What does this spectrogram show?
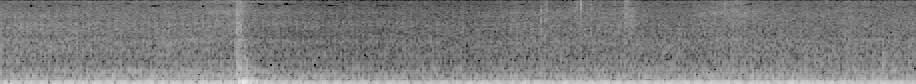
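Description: A vehicle engine idling, a steady low rumble with an even fast pulse. A single sharp knock about a second in.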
